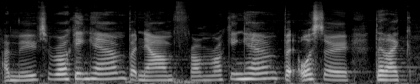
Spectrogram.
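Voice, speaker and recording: A woman's voice: on the high side, clean tone. Chatty young woman. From Sydney, Australia. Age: young adult. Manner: chatty, upbeat, quick to laugh. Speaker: guest, web developer. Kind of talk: casual radio chat. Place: radio studio.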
